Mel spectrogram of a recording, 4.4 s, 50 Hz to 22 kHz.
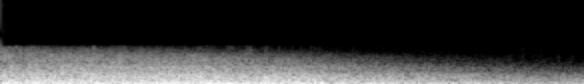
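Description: A .38 Special glove gun mounted on a pistol, fired by contact into a gel head and heard slowed down with the slow-motion picture. It is one deep boom that starts suddenly, rumbles on, and fades slowly over several seconds.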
